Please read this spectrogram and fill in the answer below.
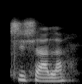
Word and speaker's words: Chishala: yeah please what's the what's the right pronunciation chishala chishala oh great go on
